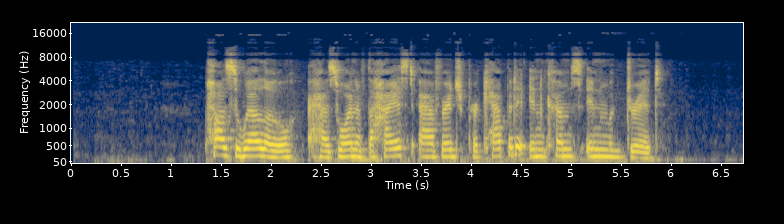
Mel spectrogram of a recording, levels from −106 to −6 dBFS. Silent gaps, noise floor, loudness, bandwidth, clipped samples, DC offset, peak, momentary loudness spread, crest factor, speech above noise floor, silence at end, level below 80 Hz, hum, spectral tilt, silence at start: none; -54 dBFS; -13 LUFS; 9.4 kHz; under 0.1%; under 0.1%; -2 dBFS; 6 LU; 12 dB; 42 dB; 0.6 s; -42 dBFS; none; -4 dB/octave; 1.35 s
